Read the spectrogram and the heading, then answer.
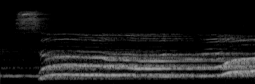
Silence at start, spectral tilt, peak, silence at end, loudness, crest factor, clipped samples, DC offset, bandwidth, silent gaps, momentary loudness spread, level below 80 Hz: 0.05 s; 0 dB/octave; -18 dBFS; 0 s; -31 LUFS; 14 dB; under 0.1%; under 0.1%; 14 kHz; none; 6 LU; -90 dBFS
